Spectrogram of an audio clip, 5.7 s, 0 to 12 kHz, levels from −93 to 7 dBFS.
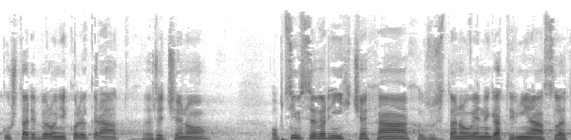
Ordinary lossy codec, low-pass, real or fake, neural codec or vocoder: MP3, 48 kbps; 10.8 kHz; real; none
